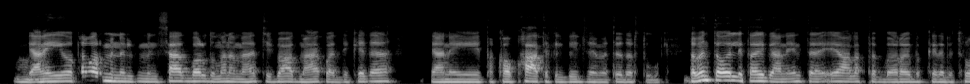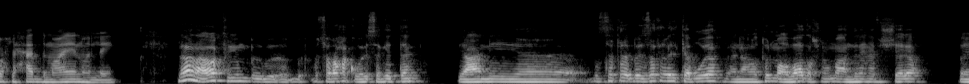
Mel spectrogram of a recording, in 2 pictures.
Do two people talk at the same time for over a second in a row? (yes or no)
no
